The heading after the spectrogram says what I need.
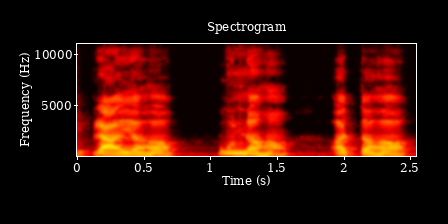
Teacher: यदि अनुस्वार की तरह विसर्ग भी स्वर के बाद आता है तो इसका उच्चारण हल्के ह की तरह होता है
